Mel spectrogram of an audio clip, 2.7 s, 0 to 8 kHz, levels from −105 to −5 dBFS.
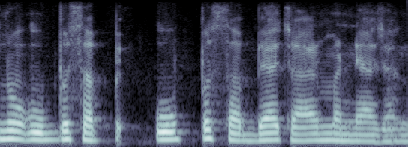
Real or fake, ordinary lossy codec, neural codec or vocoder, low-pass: fake; Opus, 24 kbps; codec, 16 kHz, 8 kbps, FreqCodec, larger model; 7.2 kHz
